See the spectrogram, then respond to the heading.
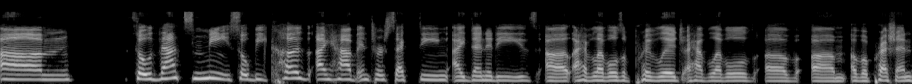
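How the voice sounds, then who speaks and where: Against a quiet background, a woman with a medium pitch speaks at a moderate pace with lively intonation, the sound dry and close with no echo. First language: Spanish. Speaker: podcast host. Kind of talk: casual podcast monologue.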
